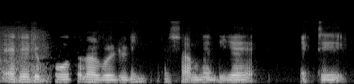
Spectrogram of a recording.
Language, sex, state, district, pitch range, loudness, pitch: Bengali, male, Tripura, West Tripura, 105-120 Hz, -20 LUFS, 110 Hz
